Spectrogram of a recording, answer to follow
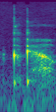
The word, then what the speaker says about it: cacao: Cacao, cacao, cacao, cacao, cacao. It sounds like wapow, but with the cow.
